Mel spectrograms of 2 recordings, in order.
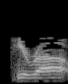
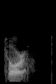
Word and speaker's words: Torah: Did you pronounce it as Torah? – I did indeed. – Does anybody in the world that's going to say, no, it's not Torah, it's Tira or Tura or Tara,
